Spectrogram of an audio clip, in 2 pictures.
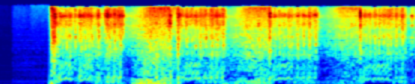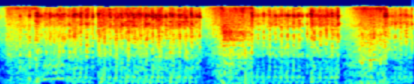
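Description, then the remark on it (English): After a brief silence, a pink Cadillac's engine abruptly starts and roars loudly, revving in uneven surges before settling into a steady, rumbling run, with no voices. “Thank you, Eddie, the engine emailer. Oh, that pink Cadillac, though.”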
